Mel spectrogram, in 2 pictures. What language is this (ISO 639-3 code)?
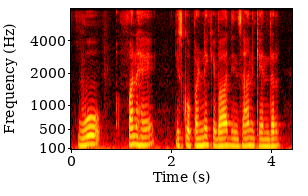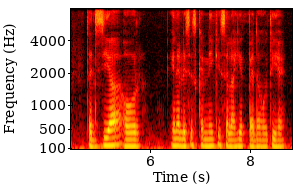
urd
